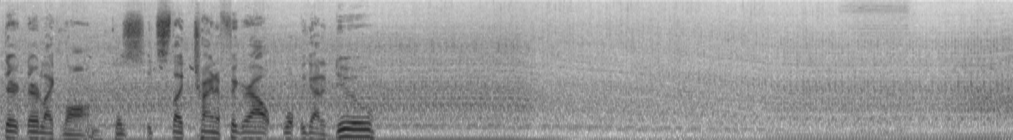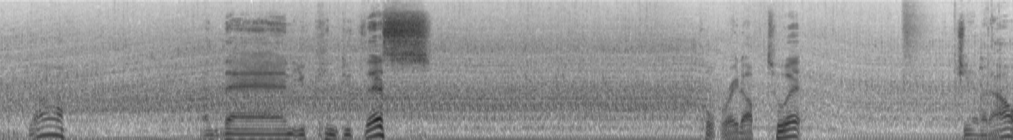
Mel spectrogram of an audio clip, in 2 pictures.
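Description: A tractor engine hums and drones steadily.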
